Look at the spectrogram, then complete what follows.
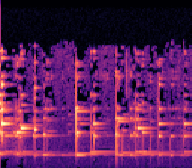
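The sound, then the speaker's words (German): Light, brittle clinks from a shell wind chime tumble in quick irregular clusters, about a dozen small taps with a faint bright ring, with no talking. “So, das ist jetzt ein eins aus Muscheln, also so ein genau so Muschelklangspiel.”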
